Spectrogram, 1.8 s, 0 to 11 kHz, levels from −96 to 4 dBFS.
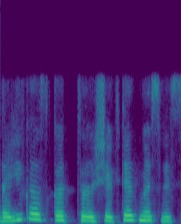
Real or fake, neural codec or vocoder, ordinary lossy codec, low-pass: fake; codec, 16 kHz, 2 kbps, FreqCodec, smaller model; MP3, 96 kbps; 7.2 kHz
